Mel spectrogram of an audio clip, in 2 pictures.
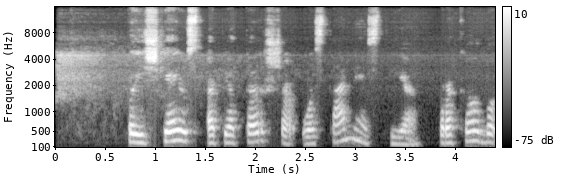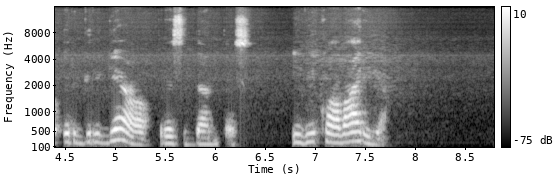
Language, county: Lithuanian, Vilnius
